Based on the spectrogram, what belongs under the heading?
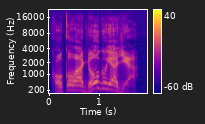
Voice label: shop oldman dougu, voice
